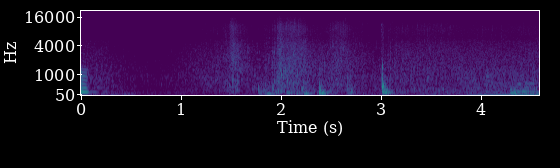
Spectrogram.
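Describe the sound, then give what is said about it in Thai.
Ocean waves wash steadily onto a beach in a soft, continuous rush, with a few sharp knocks and thumps and faint voices in the background. Recorded at Pranburi beach, Thailand, where a group of fishermen were repairing boats and drying squid. “ระหว่างทางที่เรากำลังบันทึกเสียงคลื่น เราก็ได้เจอกับกลุ่มชาวประมงที่กำลังซ่อมเรือ และทำปลาหมึกตากแห้งพวกเขาเล่าภาพจำของพื้นที่ชายหาดปราณบุรีให้เราฟัง”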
